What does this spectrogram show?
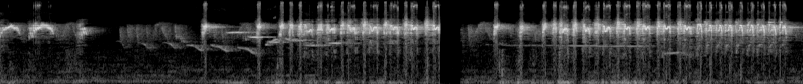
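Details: Sogon, or little spiderhunter, in fierce 'ngobra' fighting chatter: a short shrill burst, a run of falling whistled slurs, then long stretches of rapid, rattling high notes broken by one brief gap.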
